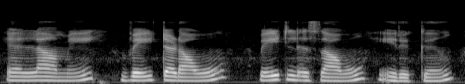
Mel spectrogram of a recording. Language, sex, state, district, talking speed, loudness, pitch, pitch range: Tamil, female, Tamil Nadu, Nilgiris, 50 wpm, -17 LUFS, 185 Hz, 175-210 Hz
